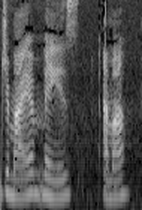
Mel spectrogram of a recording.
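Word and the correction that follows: Jayma: Did I say that? Or Jema? – I think it's Jema. – I put in an extra syllable.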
